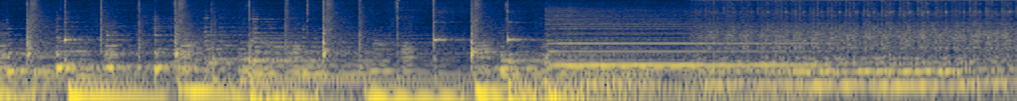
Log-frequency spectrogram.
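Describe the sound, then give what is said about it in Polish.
A modern energy-saving electric motor runs with a rapid mechanical clatter of repeated clicks, then settles into a smooth, steady, quiet whirring hum. No voices are heard. “Pracuje. To prawda, to są nowoczesne silniki energooszczędne, więc to wszystko jest cichutkie.”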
